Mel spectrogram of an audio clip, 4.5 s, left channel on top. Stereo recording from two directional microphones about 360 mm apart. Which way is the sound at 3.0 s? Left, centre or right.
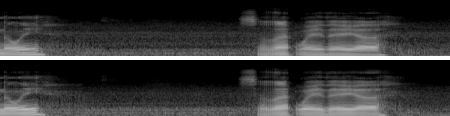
Centre.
